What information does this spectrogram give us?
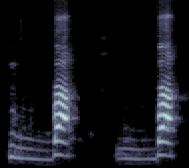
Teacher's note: अब ये दोनों जब टकराते हैं थोड़ी सी हवा फिर रुकेगी, जैसे बोल के देखे, बा बा, हवा रुकी और एकदम से कॉन्टिन्यूसली एक्सप्लोजर करके हवा बाहर को निकली जो हमारी एयर स्ट्रीम से आ रही है। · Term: बाइलेबियल साउंड्स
